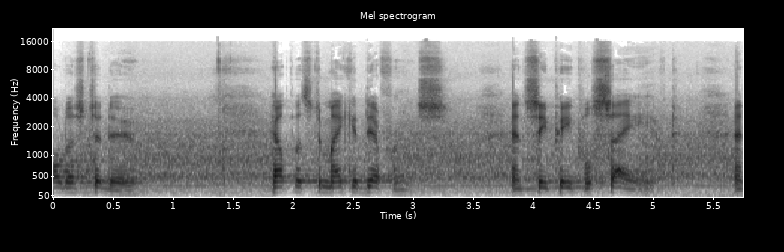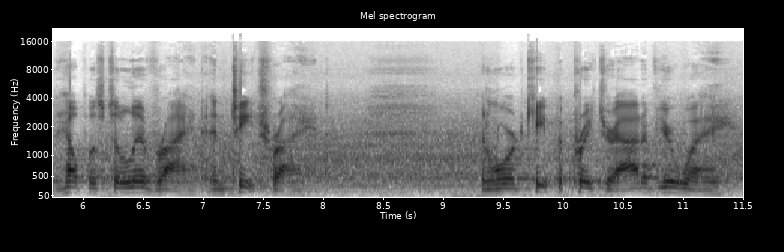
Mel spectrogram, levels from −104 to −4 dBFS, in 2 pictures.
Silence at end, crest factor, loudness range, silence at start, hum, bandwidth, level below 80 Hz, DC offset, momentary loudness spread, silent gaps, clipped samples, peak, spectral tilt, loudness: 0 s; 22 dB; 3 LU; 0 s; none; 16.5 kHz; -70 dBFS; under 0.1%; 13 LU; none; under 0.1%; 0 dBFS; -2.5 dB/octave; -23 LUFS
